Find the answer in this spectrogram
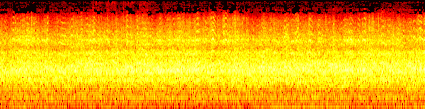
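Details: Dusk at Kabukuri-numa marsh, where tens of thousands of geese come back from feeding while calling all at once; a massed, seamless din of honks, steady in volume, with a faint low hum beneath.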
